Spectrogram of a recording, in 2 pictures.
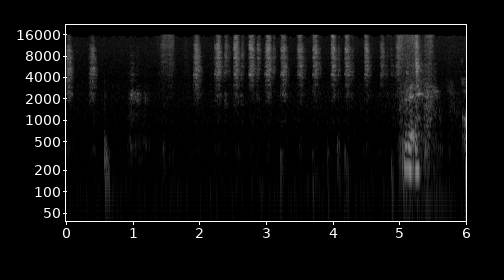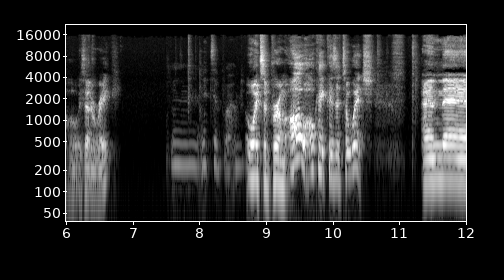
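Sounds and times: marker scratching on paper: 0.0 - 0.6, 1.4 - 5.5.

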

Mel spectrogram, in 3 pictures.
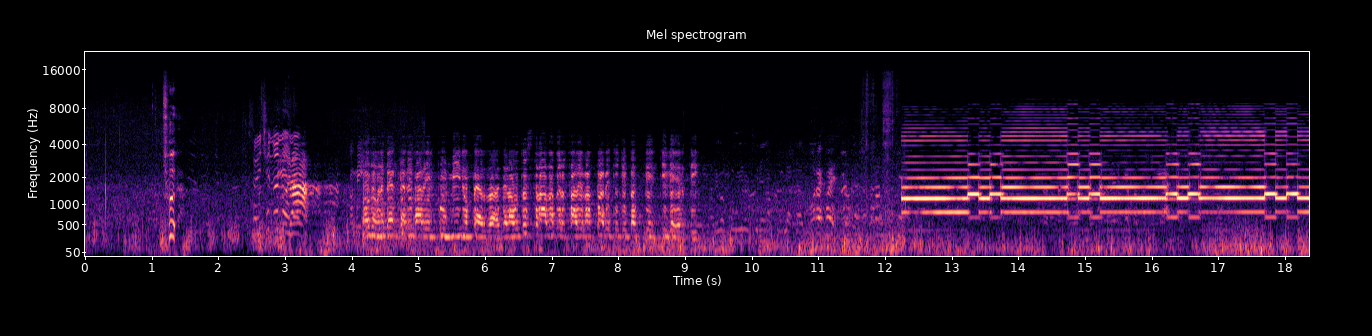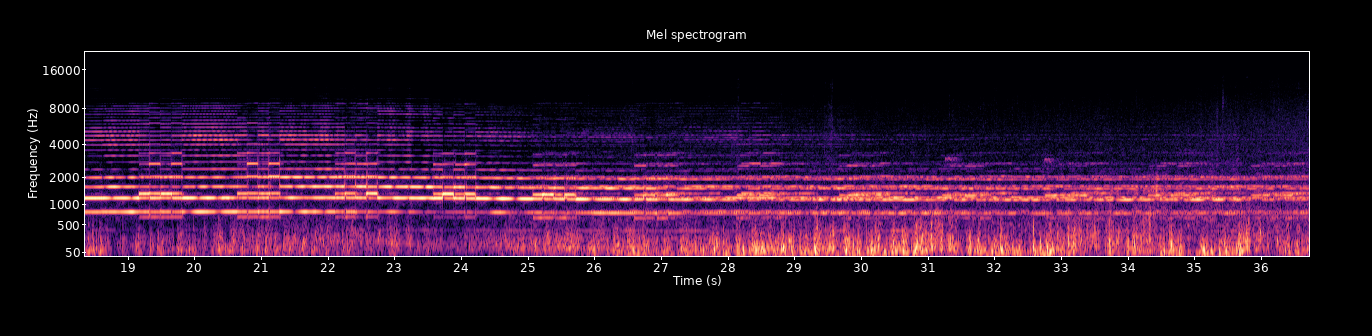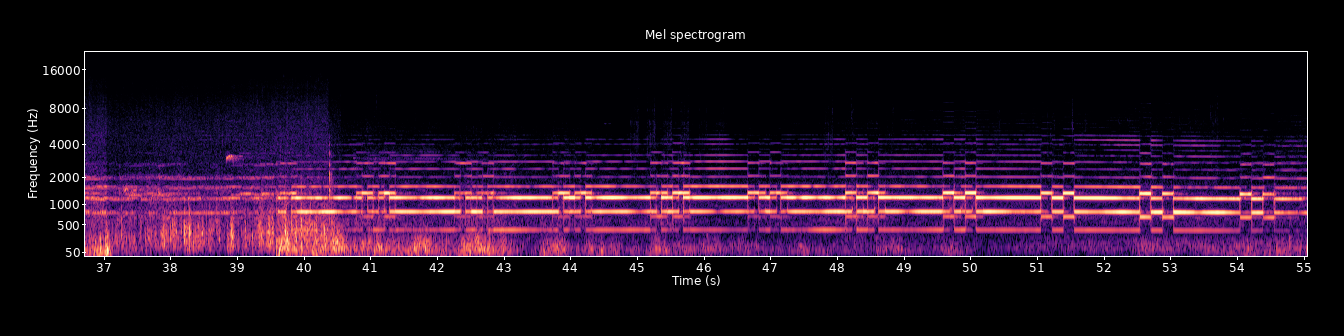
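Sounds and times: two-tone ambulance sirens: 2.9 - 11.2, 12.0 - 55.0.

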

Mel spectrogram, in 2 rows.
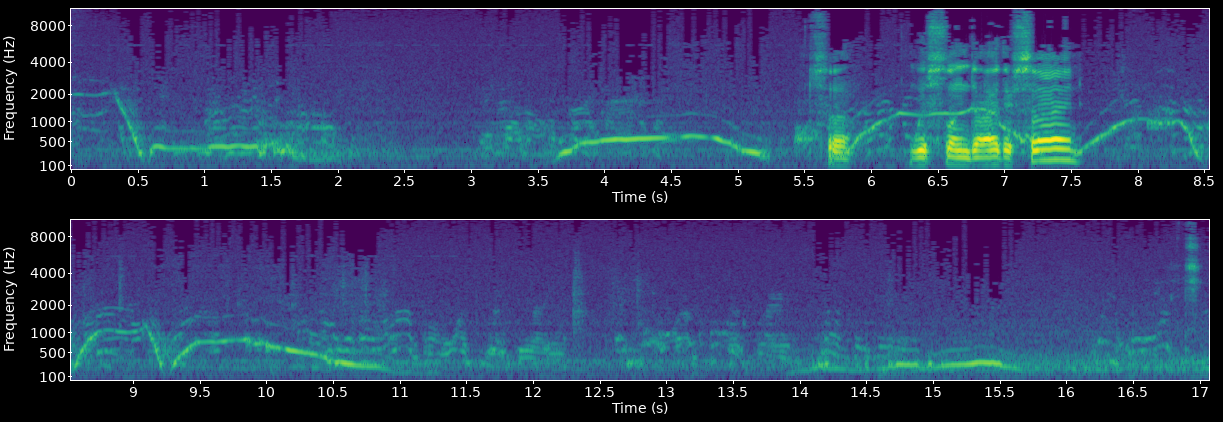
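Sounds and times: faint radio station audio: 0.0 - 17.0.

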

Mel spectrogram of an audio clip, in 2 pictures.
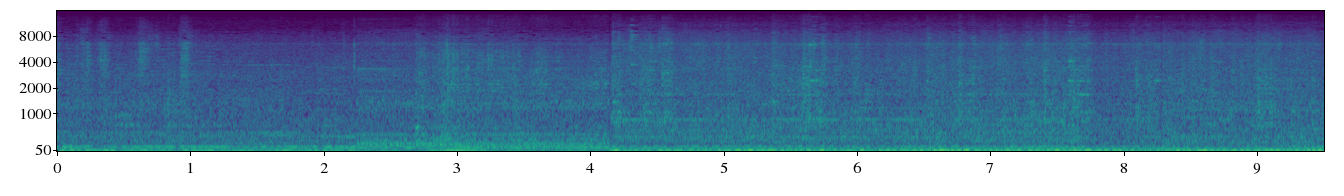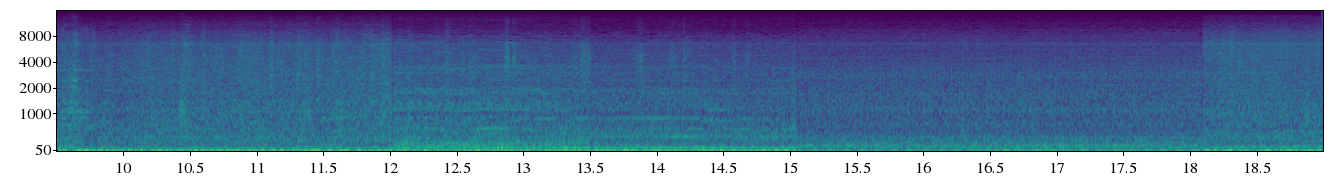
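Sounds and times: tractor engine running: 0.0 - 19.0.

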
